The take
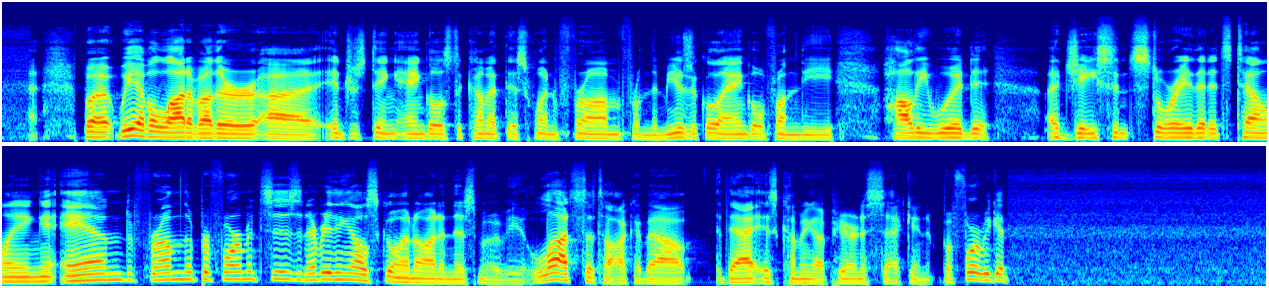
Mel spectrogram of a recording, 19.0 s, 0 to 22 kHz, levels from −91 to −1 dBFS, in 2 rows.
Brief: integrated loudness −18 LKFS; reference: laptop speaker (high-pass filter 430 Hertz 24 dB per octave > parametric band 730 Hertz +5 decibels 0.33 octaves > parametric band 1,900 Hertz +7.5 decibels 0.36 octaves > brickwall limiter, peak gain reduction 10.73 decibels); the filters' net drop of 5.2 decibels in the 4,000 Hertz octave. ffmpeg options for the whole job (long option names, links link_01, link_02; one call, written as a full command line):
ffmpeg -i in.wav -af "highpass=frequency=430:width=0.5412,highpass=frequency=430:width=1.3066,equalizer=frequency=730:width_type=o:width=0.33:gain=5,equalizer=frequency=1900:width_type=o:width=0.36:gain=7.5,equalizer=frequency=4000:width_type=o:gain=-7.5,volume=7dB,alimiter=limit=-4.5dB:level=0:latency=1" out.wav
